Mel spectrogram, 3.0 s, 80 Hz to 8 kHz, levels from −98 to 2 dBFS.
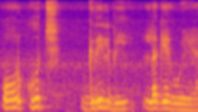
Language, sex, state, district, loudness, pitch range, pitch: Hindi, male, Uttar Pradesh, Saharanpur, -16 LUFS, 160-200 Hz, 180 Hz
